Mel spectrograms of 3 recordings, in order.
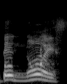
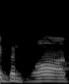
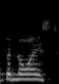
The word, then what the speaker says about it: Benoist: she wanted to say Benoit Benoit and they pronounce the T you would think the T is silent but if she says Benoist Who am I to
